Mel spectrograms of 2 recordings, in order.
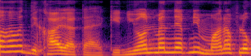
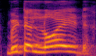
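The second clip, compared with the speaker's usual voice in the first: frightened cry; 5 semitones higher, 3 dB louder, slower than usual. A narrator's reading. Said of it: "उसकी mom डरते हुए कह रही होती हैं".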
